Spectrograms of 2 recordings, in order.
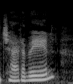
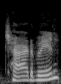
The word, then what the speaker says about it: Charbel: Bueno, el día de hoy seguiremos los pasos de San Charbel o San Charvel, porque escuchamos las dos pronunciaciones.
